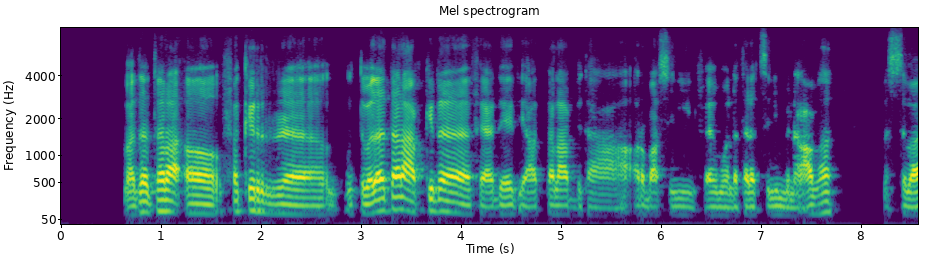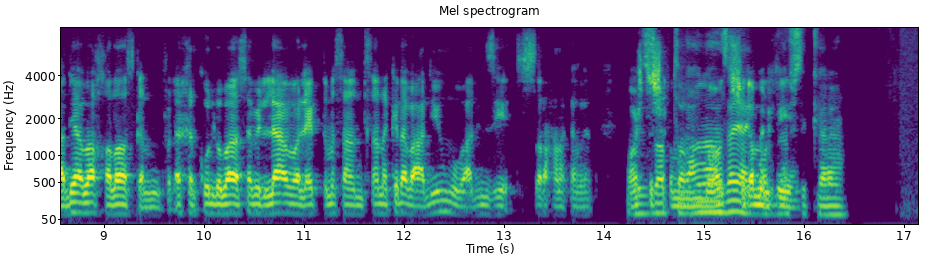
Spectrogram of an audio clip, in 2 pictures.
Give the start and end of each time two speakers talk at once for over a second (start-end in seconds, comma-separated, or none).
14.2-16.0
